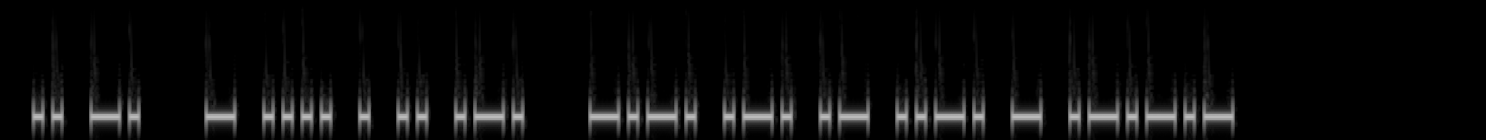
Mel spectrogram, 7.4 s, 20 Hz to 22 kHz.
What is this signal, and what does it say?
Morse code, heard as a keyed tone, about 25 wpm, 700 Hz. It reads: IN THEIR CRAFT.
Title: Sentences from Top 1000 Words - Review Part 6 - 25wpm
